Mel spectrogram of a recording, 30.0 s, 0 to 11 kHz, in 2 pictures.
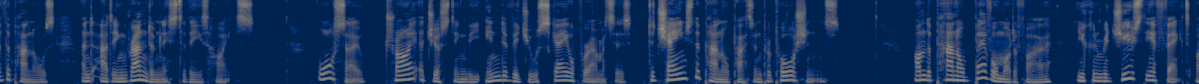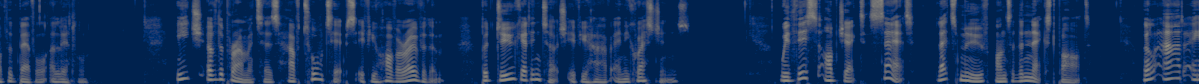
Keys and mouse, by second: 14.2 KP_0, 21.0 KP_0, 24.0-27.3 middle drag, 24.0-27.3 right drag, 29.6-29.9 drag.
